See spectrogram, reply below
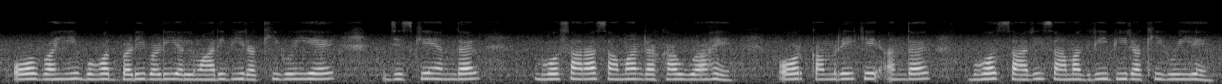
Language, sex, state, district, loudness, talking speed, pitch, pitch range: Hindi, female, Bihar, Madhepura, -18 LUFS, 130 wpm, 245 Hz, 235-255 Hz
